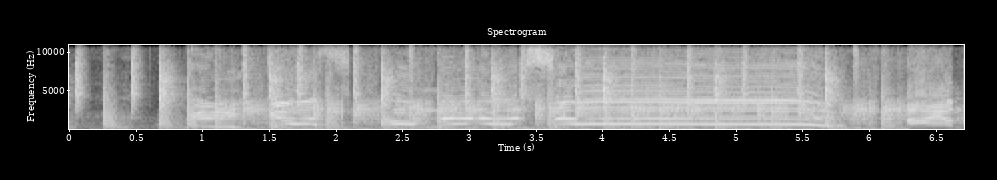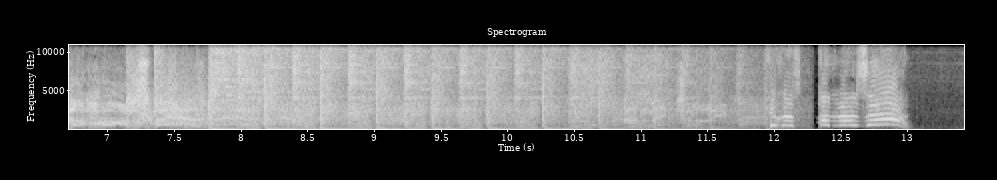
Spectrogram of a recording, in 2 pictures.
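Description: A rap track plays loud, with a rapid vocal delivery riding over a heavy bass line and a steady beat that cuts off abruptly at the end.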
